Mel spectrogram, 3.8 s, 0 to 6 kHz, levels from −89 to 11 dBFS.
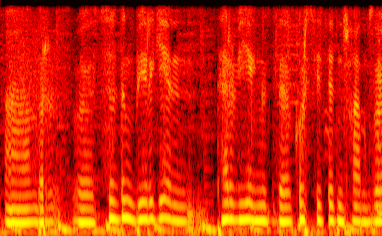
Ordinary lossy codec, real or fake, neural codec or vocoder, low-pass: none; real; none; 5.4 kHz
